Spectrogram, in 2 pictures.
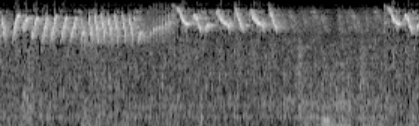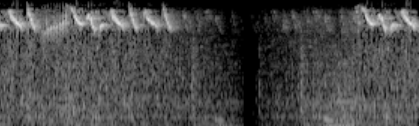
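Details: Rapid high-pitched twittering of an Oriental white-eye, used to coax caged birds into constant singing; dense runs of sharp chirps come in bursts, fading to near silence around the eighth second before another run begins.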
